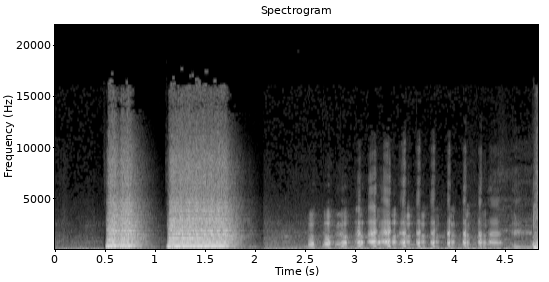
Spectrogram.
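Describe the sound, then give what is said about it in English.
Two very loud, blaring Toyota Camry car horn honks, a short one followed by a longer sustained blast, then people talking and laughing. “Honking the Camry.”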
